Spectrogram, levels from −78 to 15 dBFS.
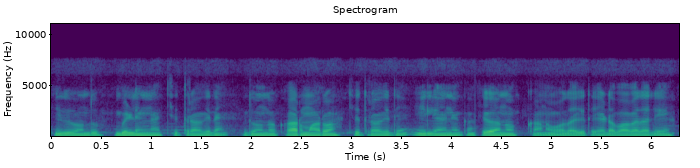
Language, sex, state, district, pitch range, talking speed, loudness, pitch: Kannada, male, Karnataka, Raichur, 125-135 Hz, 125 wpm, -19 LUFS, 125 Hz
